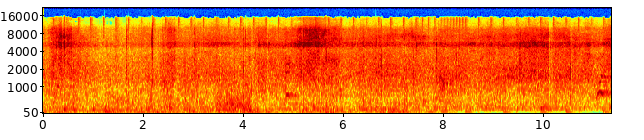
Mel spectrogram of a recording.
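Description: Hockey sticks clack against the ice and a puck.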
